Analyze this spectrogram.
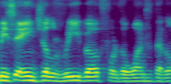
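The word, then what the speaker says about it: Ribo: My name is Angel Rebo for the ones that are only listening and not watching this video and they don't see the visuals here on the screen.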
